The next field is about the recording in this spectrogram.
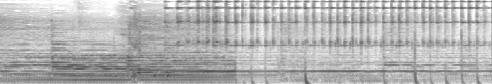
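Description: A handbell is rung to signal that the show is coming to a close, ringing rapidly and continuously, its bright, high metallic clangs pulsing in a fast steady rhythm, loud and insistent after a brief stretch of tonal music.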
